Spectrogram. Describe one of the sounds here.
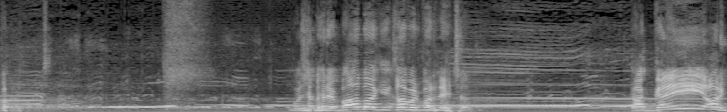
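A man recites loudly and with passion through a microphone and loudspeakers, his voice rising and held in long, sung tones.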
